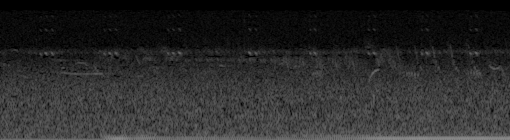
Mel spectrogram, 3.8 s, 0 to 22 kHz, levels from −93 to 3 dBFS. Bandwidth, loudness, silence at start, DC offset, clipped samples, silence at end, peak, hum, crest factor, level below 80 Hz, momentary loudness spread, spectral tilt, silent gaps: 16.5 kHz; -50 LUFS; 0 s; 0.1%; under 0.1%; 0 s; -36 dBFS; none; 12 dB; -50 dBFS; 6 LU; -5 dB/octave; none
